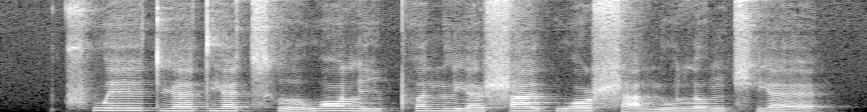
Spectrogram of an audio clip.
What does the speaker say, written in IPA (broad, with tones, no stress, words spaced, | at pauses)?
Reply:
ʈ͡ʂʰwe˥ɪ̯ t̪ɥɛ˧˥t̪jɛ˧˥t͡sʰɹ̩˨˩wɔ˥ li˧˥pʰə˥nljɛ˧˥ʂa˥ɪ̯ pwɔ˥ʂä̰˨˩ n̪u˧˥lɤ˥ŋt͡ɕʰjɛ˥˩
